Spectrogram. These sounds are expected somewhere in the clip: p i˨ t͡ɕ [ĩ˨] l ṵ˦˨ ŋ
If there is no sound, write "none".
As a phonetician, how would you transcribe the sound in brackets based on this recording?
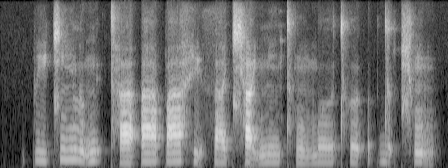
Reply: ĩ˦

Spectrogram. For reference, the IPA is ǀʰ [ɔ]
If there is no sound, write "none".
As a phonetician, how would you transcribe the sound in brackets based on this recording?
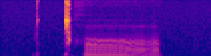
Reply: ɔ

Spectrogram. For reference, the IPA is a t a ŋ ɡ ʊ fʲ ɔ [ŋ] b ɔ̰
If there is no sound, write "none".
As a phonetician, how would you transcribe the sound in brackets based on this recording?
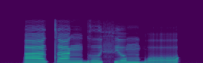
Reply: m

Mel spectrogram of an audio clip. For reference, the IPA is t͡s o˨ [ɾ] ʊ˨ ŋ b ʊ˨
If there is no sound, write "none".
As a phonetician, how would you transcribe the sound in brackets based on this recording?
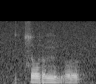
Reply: ɾ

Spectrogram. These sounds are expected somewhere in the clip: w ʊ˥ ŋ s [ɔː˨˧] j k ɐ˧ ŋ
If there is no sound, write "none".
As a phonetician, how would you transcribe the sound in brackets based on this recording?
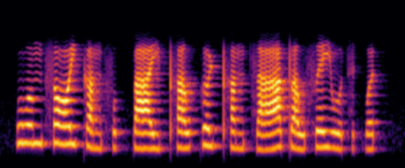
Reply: ɔː˥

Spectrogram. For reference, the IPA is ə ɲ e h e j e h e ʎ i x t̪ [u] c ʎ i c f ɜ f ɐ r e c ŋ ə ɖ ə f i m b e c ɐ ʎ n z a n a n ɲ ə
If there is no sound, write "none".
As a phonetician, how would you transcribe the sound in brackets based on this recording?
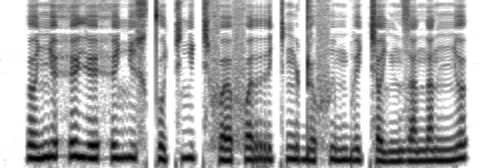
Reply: o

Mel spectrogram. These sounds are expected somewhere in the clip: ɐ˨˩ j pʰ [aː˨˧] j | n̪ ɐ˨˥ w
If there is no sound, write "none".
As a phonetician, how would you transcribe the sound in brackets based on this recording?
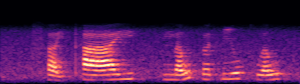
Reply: aː˨˧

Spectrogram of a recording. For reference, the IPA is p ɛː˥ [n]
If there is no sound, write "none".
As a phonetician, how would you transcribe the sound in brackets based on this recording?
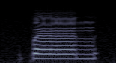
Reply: n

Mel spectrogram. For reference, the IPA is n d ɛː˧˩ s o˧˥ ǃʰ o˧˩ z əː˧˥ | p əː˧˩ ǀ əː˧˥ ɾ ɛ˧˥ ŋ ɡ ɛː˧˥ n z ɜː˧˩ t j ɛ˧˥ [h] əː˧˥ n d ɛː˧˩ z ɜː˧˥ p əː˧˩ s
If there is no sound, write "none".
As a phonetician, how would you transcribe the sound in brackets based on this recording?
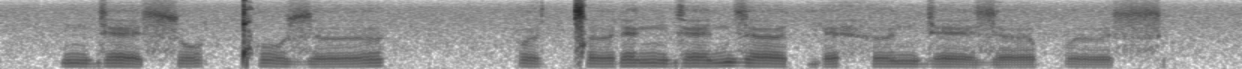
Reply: h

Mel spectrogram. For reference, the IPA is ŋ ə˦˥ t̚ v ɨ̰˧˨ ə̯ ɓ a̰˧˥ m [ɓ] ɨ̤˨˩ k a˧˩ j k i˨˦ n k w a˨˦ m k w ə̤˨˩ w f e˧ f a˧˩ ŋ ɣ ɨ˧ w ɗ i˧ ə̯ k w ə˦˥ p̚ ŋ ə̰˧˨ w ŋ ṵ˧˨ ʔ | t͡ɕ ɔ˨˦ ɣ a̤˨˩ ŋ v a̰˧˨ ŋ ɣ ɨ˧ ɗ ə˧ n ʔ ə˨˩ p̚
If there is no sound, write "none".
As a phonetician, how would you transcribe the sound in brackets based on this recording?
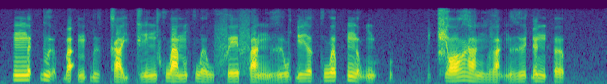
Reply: ɓ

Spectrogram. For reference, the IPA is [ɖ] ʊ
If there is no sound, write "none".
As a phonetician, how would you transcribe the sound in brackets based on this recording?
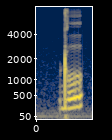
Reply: ɖ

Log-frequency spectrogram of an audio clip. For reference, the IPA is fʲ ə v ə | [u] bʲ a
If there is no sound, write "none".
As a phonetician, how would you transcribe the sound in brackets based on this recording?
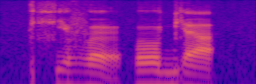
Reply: o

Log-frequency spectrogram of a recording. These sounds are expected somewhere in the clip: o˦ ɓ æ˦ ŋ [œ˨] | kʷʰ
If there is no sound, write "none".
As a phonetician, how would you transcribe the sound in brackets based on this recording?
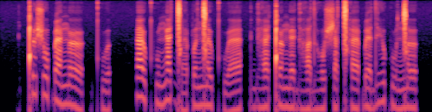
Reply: œ˦˨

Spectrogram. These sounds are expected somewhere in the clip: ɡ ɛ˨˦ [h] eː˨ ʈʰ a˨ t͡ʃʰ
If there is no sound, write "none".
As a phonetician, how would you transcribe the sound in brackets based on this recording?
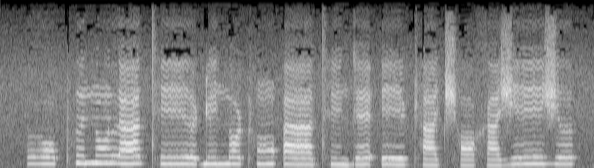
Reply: ʔ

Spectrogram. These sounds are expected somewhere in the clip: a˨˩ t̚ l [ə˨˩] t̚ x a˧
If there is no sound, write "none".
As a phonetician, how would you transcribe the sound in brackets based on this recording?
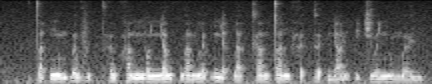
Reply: a˨˩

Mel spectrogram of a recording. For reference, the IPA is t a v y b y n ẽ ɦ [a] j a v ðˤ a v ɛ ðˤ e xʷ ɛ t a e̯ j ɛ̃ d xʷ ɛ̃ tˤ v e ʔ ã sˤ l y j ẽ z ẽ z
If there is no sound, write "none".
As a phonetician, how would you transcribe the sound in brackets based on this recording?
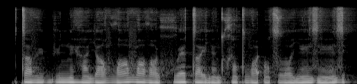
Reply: ã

